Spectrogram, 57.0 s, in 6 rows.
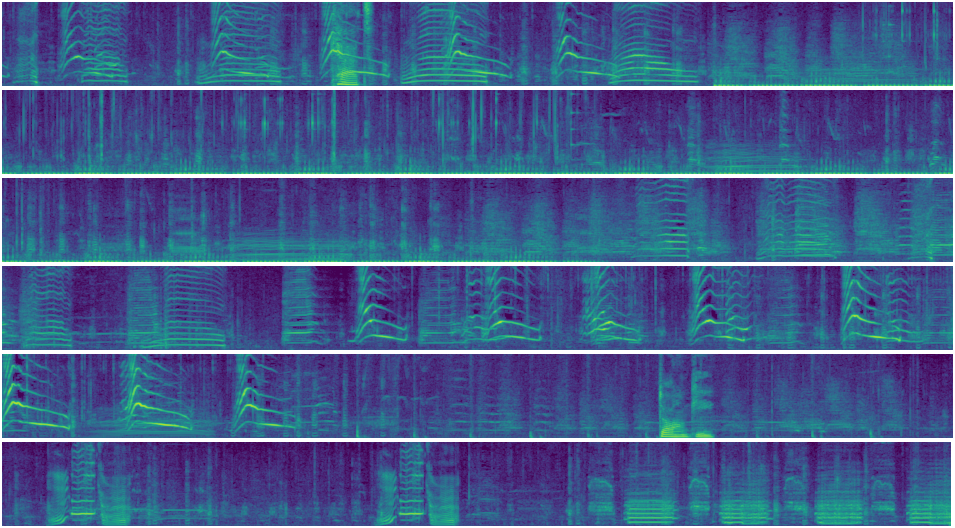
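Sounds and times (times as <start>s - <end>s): cat meowing: 2.0s - 4.9s
cat purring: 3.3s - 3.7s, 7.1s - 25.1s.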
